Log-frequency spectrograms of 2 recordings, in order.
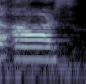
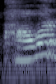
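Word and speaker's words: hours: तो usage of फॉर, फॉर कहाँ यूज करते हैं, जैसे आवर्स, ये हावर नहीं पढ़ना है ना, आवर पढ़ना है, this will be pronounced आवर्स।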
